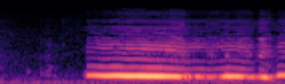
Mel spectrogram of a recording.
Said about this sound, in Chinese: 您别哭，别哭，别哭啊！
